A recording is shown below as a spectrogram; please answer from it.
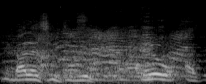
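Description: Speech only: a man talking in an untranslated language, with chatter from other voices behind him.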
